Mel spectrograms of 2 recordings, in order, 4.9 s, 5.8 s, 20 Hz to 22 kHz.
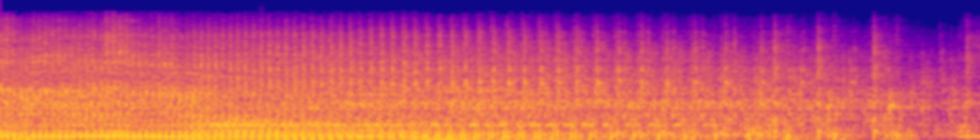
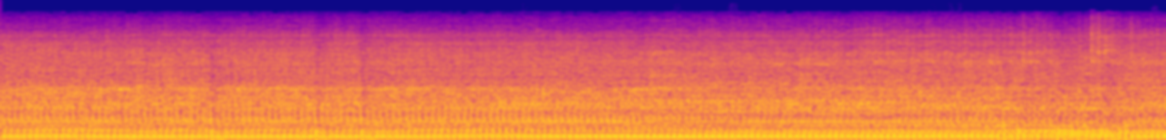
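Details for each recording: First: Generac 5000 W generator, Briggs & Stratton 10 hp, sat for years, choke on, little fuel poured in: fires sooner than expected, runs a lumpy steady beat about four seconds, then dies on its own; cause unknown. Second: Generac 5000 W generator, Briggs & Stratton 10 hp single-cylinder, sat for years, wire refitted: steady, even drone holding constant speed without hunting or misfiring; runs healthy.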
